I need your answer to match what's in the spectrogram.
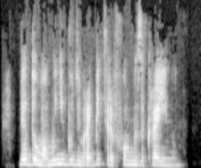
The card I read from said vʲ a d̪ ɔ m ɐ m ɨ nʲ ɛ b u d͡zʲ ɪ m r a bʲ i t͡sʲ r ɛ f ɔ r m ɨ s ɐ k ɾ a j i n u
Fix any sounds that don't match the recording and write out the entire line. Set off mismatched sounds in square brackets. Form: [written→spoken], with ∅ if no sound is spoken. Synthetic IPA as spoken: vʲ a d̪ ɔ m ɐ m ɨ nʲ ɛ b u d͡zʲ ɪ m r a bʲ i t͡sʲ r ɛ f ɔ r m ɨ [s→z] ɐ k ɾ a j i n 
